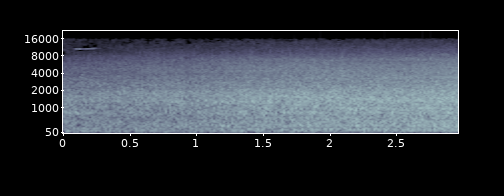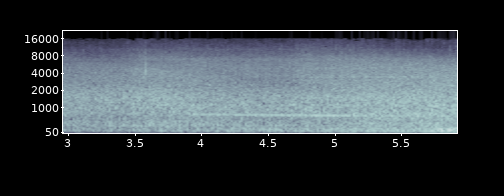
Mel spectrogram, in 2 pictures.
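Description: Mercedes-Benz W123 coupé driving up toward the listener, its tyre and engine noise growing steadily louder as it approaches. A faint engine note sinks slightly in pitch near the end as it comes close.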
